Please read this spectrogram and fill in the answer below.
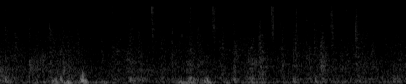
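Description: Faint, irregular hoofbeats of a ridden horse moving over the soft dirt footing of a covered riding arena.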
